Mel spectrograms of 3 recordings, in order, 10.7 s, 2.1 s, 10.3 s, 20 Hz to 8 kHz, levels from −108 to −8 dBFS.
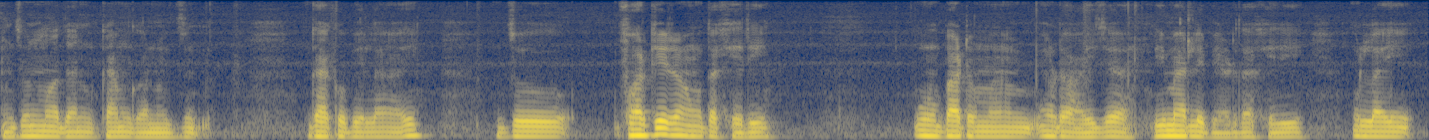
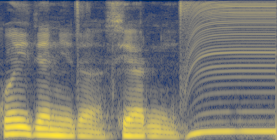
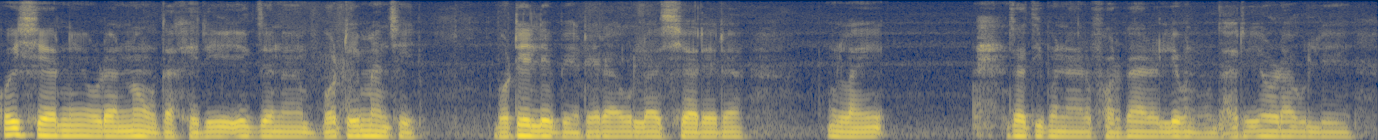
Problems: background sounds at intervals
